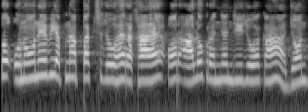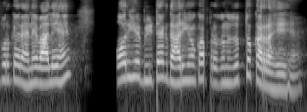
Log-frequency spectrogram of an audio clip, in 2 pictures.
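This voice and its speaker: A man's voice: high-pitched, clear, resonant tone. Earnest male coaching teacher, reverberant room. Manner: earnest, explanatory, slows down to stress points. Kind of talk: explaining exam news to students.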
